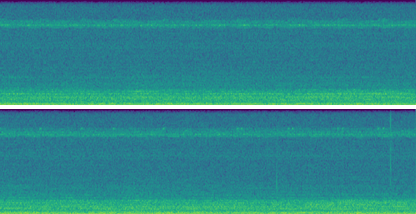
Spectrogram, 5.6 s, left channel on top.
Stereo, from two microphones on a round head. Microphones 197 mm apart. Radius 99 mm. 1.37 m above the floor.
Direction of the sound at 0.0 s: 55° right (ahead or behind).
